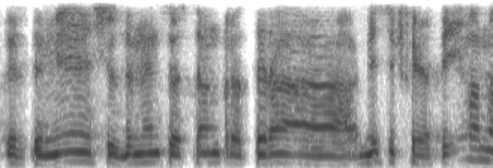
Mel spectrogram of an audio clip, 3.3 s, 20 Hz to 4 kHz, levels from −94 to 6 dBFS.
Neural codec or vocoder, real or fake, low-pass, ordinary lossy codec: codec, 44.1 kHz, 2.6 kbps, DAC; fake; 3.6 kHz; AAC, 32 kbps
